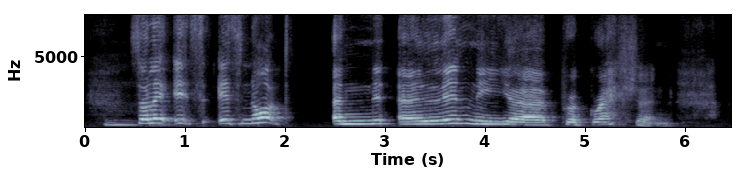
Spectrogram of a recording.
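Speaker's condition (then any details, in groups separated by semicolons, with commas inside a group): Speech impairment, word-finding; congenital AVM, sudden slurred speech then collapse, emergency surgery, half skull removed, cranioplasty with plastic skull; word-finding difficulty, speech feels fine internally, initially no speech, comprehension intact, long unable to form sentences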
